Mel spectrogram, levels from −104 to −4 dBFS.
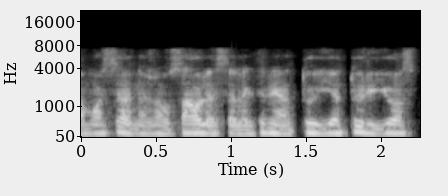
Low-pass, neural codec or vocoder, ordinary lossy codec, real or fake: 7.2 kHz; none; AAC, 48 kbps; real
